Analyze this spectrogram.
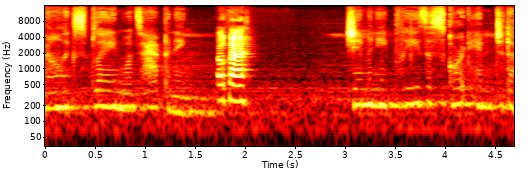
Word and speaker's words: Gemini: Also, they spell Jiminy like Gemini, but they still pronounce it Jiminy.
